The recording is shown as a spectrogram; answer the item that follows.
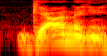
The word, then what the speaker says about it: ज्ञानी: इसका ये है ज्ञानी हम इसको ज बोलते हैं ज्ञानी ज्ञ ये ज्ञ है ज्ञा नहीं है और बोलना भी ज्ञानी ही चाहिए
